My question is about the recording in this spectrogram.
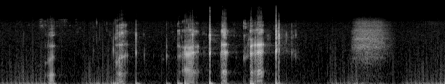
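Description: A string of short clicking and popping noises made with the mouth, coming faster about two seconds in, then a short hiss near the end.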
